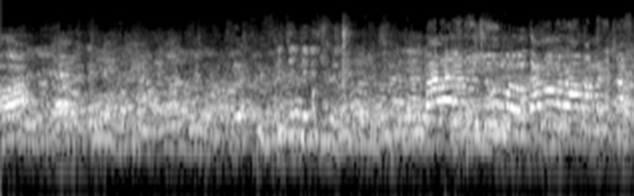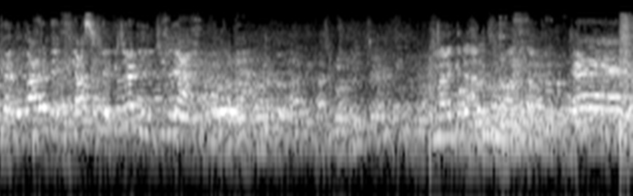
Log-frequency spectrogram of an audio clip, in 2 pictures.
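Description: A woman speaking into a microphone, with chatter in the background.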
